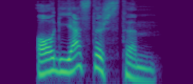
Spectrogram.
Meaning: strong dative masculine/neuter singular superlative degree of orgiastisch
- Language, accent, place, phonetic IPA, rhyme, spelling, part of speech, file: German, Germany, Berlin, [ɔʁˈɡi̯astɪʃstəm], -astɪʃstəm, orgiastischstem, adjective, De-orgiastischstem.ogg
